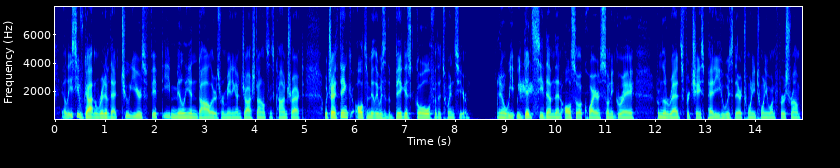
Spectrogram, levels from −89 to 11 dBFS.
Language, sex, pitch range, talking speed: English, male, 95-115 Hz, 210 wpm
